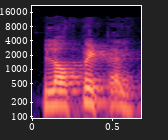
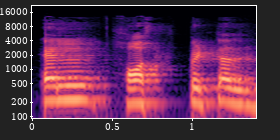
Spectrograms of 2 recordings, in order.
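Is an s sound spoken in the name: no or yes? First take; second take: no; yes. First: The s sound is silent in the name. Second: The s sound is pronounced in the name.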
